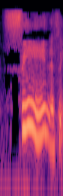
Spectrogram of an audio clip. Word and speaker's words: scene: 자, scene이라고 하지 않고 scene에서 약간 길게 이렇게 끄는 모음이 나오게 되거든요.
